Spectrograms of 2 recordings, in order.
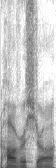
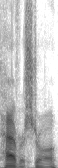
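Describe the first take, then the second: First: The name begins like the word 'Harvard'. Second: The name begins with the short sound 'Haver'. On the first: The speaker calls it wrong. "I called it Harvard-Straw" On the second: The speaker calls it right. "It's Haverstraw"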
